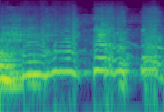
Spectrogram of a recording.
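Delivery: sudden high burst of laughter. Real, not acted. Expert laughing about the witch face. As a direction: laugh out at the joke.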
